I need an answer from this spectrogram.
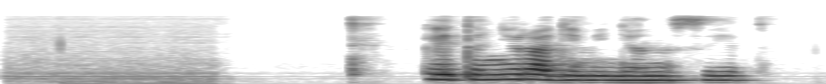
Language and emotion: Russian, neutral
